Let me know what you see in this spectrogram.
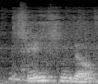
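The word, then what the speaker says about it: Zinzendorf: Sinsendoor comme ça se prononce l' i M e M D O R F euh aristocrate de Césie qui promouvait lui qui était plus sentimental.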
